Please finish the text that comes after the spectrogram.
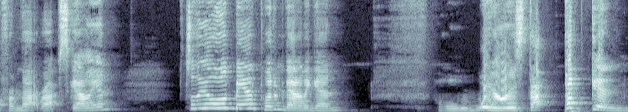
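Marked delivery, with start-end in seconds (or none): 4.4-6.3 croaked. A narrator's reading. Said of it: "croaked the old man".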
